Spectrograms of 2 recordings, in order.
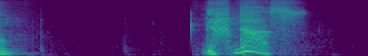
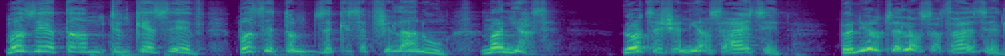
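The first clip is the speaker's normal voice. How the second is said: mild mock yell; 6 semitones higher than usual. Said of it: "וגם צועק".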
